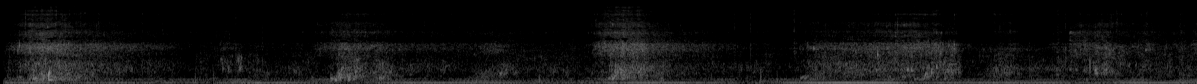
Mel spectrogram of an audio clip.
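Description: Waves wash and splash every few seconds over a steady low engine-like hum, with no clear animal calls.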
